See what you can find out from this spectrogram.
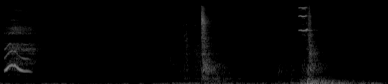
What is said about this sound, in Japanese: お？今の音。わ、見て、扉が開いてる。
